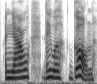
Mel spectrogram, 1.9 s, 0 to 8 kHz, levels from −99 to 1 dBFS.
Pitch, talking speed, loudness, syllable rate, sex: 230 Hz, 125 wpm, -16 LUFS, 4.4 syllables/s, female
